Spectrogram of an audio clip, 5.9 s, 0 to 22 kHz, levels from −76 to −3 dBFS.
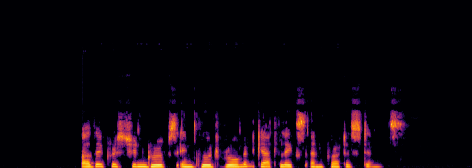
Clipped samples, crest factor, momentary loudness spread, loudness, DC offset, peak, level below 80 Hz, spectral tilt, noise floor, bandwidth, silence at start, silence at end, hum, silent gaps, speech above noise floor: under 0.1%; 16 dB; 8 LU; -16 LUFS; under 0.1%; 0 dBFS; -66 dBFS; -3.5 dB/octave; -74 dBFS; 7.8 kHz; 1 s; 0.9 s; none; none; 58 dB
